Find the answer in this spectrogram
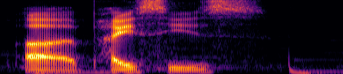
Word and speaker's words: Pisces: that you can find, and then you saw Pisces. Is that how you pronounce it?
